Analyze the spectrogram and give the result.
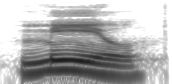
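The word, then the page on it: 1000: Brazilian Portuguese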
